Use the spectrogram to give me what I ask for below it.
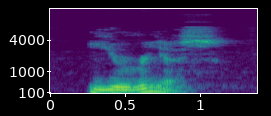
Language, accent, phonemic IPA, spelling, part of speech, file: English, Southern England, /jʊˈɹiː.əs/, uraeus, noun, LL-Q1860 (eng)-uraeus.wav
- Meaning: A representation of the sacred asp, symbolising supreme power in ancient Egypt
